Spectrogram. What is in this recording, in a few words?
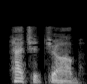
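"hatchet job", American English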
